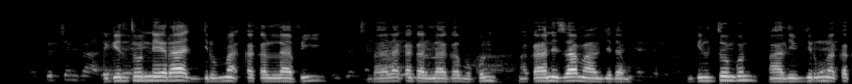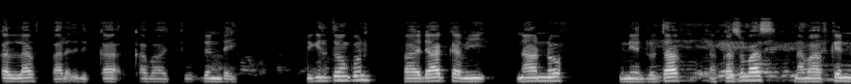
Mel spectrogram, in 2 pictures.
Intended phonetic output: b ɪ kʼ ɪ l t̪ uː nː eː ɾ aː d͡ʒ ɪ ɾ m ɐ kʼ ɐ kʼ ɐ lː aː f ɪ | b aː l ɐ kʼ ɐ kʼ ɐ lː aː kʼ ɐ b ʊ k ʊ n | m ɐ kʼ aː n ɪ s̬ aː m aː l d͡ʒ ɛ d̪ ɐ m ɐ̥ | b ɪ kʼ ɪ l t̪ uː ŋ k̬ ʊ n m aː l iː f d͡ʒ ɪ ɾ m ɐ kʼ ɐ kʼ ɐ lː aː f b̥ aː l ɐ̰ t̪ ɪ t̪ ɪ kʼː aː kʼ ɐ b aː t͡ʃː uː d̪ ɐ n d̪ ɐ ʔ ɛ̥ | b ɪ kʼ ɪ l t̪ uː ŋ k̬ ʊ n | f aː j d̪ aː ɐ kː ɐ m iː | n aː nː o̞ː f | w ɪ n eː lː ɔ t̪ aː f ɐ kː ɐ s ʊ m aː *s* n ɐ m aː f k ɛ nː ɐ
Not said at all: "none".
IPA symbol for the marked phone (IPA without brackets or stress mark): s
